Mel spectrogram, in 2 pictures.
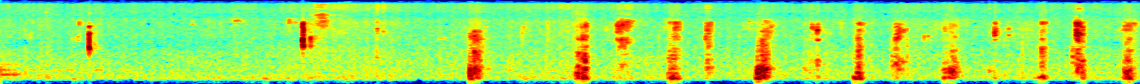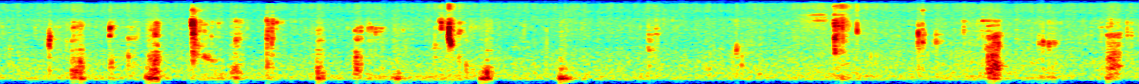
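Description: A person chewing a mouthful of rice and fish curry with lip-smacking: a run of short, sharp smacks, several a second, starting about two seconds in.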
